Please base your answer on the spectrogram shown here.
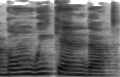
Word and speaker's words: weekend: Esse D, a gente fala bon weekend.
